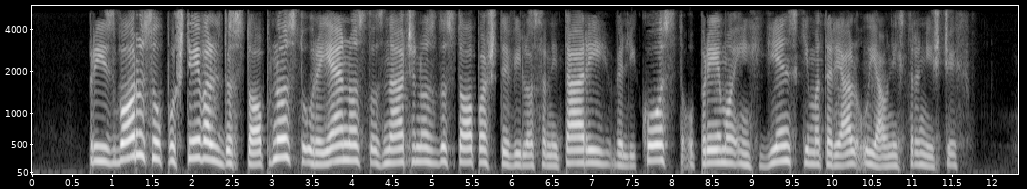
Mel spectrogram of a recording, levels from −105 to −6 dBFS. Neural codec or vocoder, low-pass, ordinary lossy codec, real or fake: none; 5.4 kHz; AAC, 32 kbps; real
